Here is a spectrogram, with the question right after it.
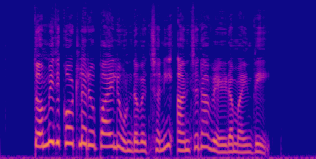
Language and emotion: Telugu, neutral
